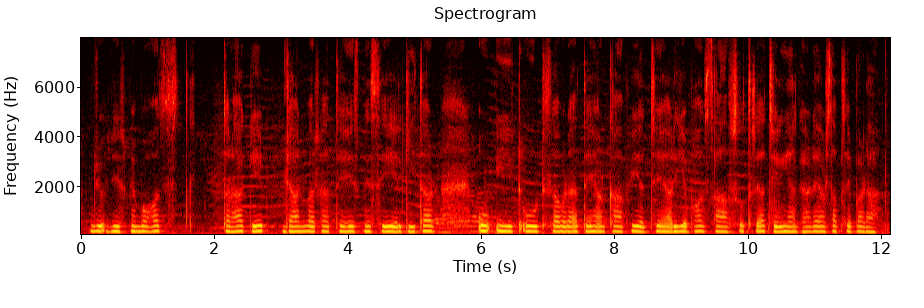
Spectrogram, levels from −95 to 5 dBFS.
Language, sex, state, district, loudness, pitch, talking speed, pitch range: Hindi, female, Bihar, Lakhisarai, -31 LUFS, 205 Hz, 165 wpm, 200-210 Hz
